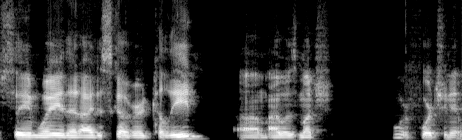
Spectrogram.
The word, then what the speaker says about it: Khalid: there Diamond doesn't also is it colleague or is it Khalid it's Khalid and I had to google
